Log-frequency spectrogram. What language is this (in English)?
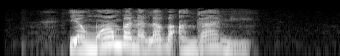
Swahili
